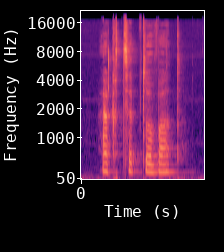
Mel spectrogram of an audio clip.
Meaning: to accept (to receive officially)
- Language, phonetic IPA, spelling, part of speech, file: Czech, [ˈakt͡sɛptovat], akceptovat, verb, Cs-akceptovat.ogg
